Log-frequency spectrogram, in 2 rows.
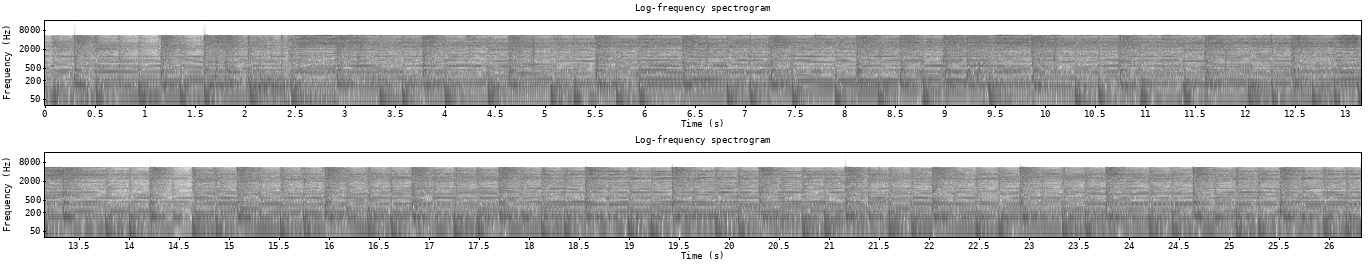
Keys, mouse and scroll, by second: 6.0-7.1 scroll up 1, 7.4 click, 10.2 click, 12.7 click, 18.2 alt+i, 19.3 scroll up 2, 21.3 click, 25.2 click, 26.1 click.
